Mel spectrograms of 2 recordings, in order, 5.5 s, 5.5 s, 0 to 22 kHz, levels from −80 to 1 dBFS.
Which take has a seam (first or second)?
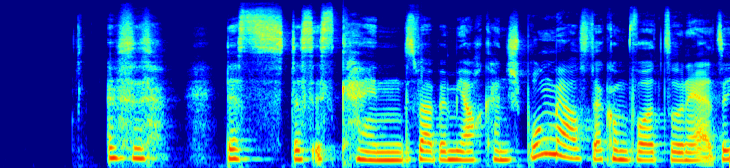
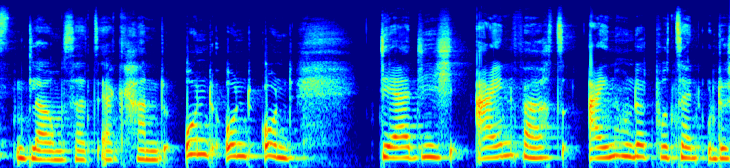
first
